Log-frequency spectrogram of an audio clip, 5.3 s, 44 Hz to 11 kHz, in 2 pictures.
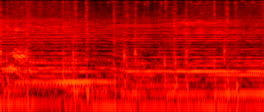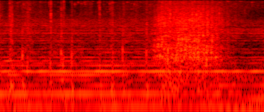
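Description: Roach, the horse in The Witcher 3, gallops with steady clip-clopping hooves and lets out a neigh near the end. Game music plays underneath, and a voice talks over the sound.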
